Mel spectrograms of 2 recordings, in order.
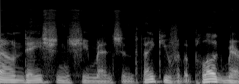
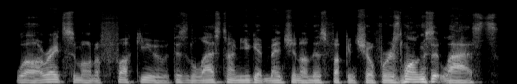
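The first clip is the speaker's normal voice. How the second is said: usual speaking voice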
